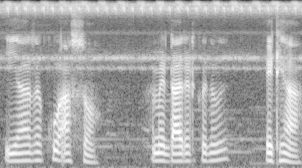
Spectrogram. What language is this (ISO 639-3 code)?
ori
